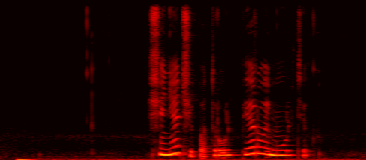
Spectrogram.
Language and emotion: Russian, sad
